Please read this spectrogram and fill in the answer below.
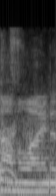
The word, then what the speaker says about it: Commelina: He knows he said the wrong first letter once he heard the actual word. – Kamaline is a kind of plant. It's spelled C-O-M-M-E-L-I-N-A.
